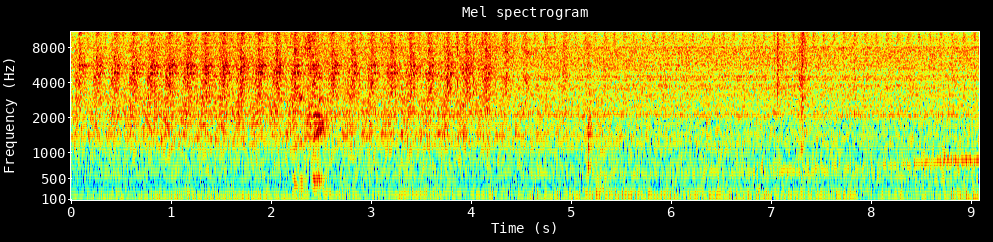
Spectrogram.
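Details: BMW E36 328i Compact just fitted with a new alternator, started using a portable jump starter: steady, smooth idle with an even low drone and no knocks, squeals or misses; healthy.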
